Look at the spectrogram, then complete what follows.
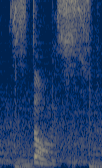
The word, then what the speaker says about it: SixTONES: japanese boy band named six stones or stones because i have been reading comments about that that the correct pronunciation of their group name is stones so let me know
